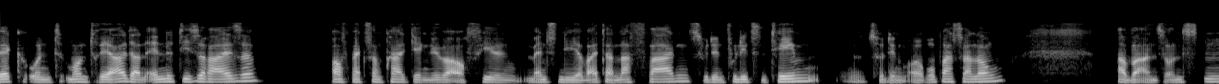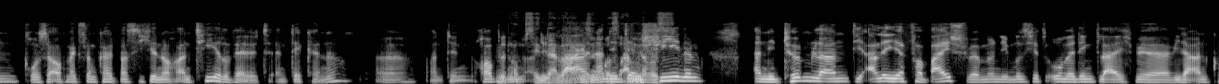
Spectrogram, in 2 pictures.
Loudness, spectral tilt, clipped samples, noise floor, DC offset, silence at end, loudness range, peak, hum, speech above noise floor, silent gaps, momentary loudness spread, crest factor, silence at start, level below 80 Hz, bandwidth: -20 LUFS; -6 dB/octave; under 0.1%; -43 dBFS; under 0.1%; 0.1 s; 8 LU; -4 dBFS; none; 24 dB; 2.79-3.28 s, 8.23-8.33 s, 10.98-11.11 s, 15.88-15.93 s; 14 LU; 16 dB; 0 s; -56 dBFS; 12.5 kHz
